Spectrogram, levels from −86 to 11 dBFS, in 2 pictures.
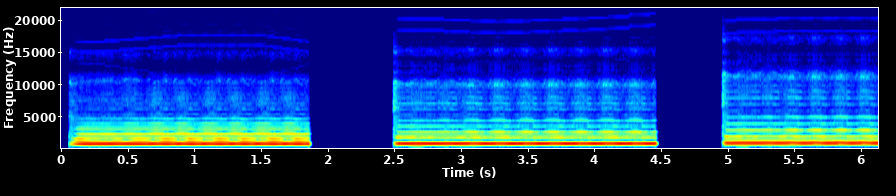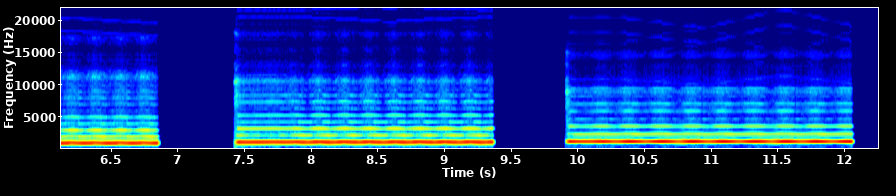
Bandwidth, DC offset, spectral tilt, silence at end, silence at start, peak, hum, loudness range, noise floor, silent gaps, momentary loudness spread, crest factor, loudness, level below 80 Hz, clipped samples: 11 kHz; under 0.1%; 2.5 dB/octave; 0.2 s; 0.05 s; 0 dBFS; none; 1 LU; under -90 dBFS; none; 5 LU; 8 dB; -7 LUFS; -74 dBFS; under 0.1%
